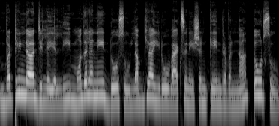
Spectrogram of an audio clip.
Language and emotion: Kannada, neutral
